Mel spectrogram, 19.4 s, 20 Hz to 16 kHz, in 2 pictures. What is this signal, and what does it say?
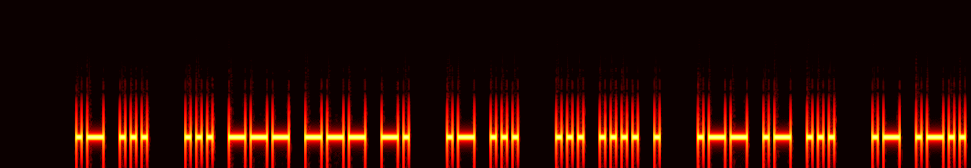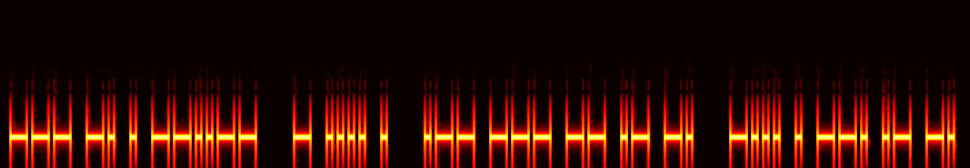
Morse code, heard as a keyed tone, about 22 wpm, 700 Hz. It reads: AS SOON AS SHE WAS ALONE, THE WOMAN BEGAN
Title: Sentences from Top 1100 Words 22wpm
